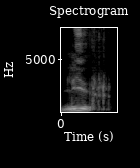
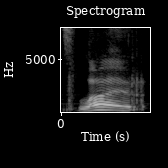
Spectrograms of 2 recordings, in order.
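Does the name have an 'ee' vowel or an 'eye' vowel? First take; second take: ee; eye. First: The name is said with an 'ee' vowel, 'leer'. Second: The name is said with an 'eye' vowel, 'layer'. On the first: The speaker calls it wrong. "а не «лир»" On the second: The speaker calls it right. "правильно читать «лайер»"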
